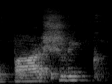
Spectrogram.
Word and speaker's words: पार्श्विक: थोड़ा ध्यान से देखना ना उच्चारण को, पार्श्विक, पार्श्विक।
